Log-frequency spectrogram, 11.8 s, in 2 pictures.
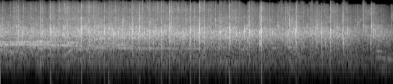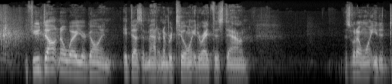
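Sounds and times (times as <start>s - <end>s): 
audience clapping: 0.0s - 6.8s
speech: 6.4s - 9.7s, 11.1s - 11.7s.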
